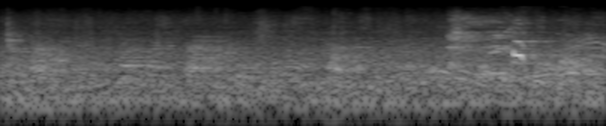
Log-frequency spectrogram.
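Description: A Samoyed gives a short, high yip with a rising pitch about three and a half seconds in, over ringside chatter.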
